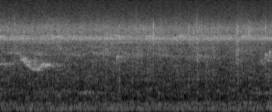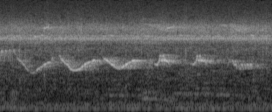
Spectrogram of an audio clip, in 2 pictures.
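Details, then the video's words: A free-living rufous-bellied thrush sings a long, rich warbled phrase, rising and falling in rapid loops after a short opening note. A continuous high insect drone runs in the background. "Sabiá Laranjeira Cantando Livre nanatureza!!!"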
